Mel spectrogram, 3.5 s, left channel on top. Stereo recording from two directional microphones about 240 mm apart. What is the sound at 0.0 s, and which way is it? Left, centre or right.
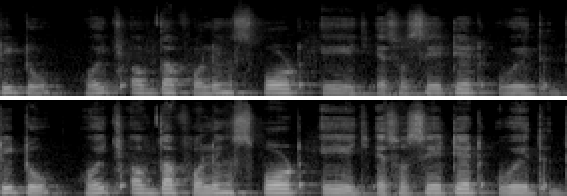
Speech, right.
